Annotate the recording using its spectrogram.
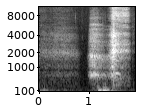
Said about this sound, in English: Sorry if my breathing annoys you during this.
